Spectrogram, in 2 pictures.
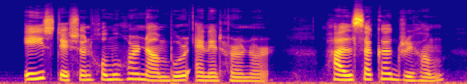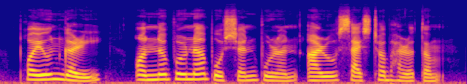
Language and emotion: Assamese, neutral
